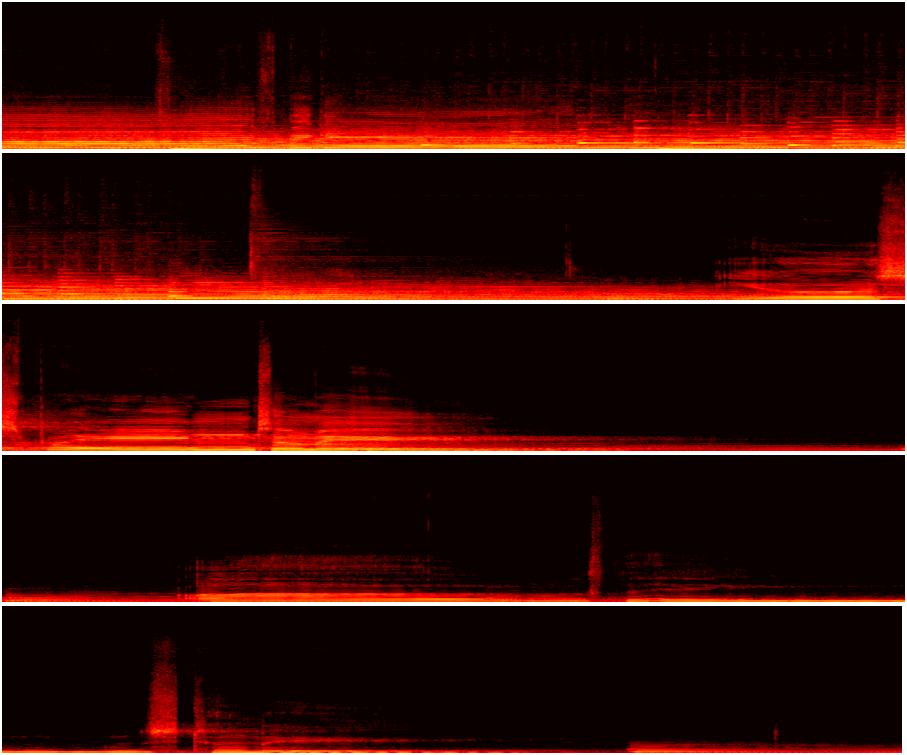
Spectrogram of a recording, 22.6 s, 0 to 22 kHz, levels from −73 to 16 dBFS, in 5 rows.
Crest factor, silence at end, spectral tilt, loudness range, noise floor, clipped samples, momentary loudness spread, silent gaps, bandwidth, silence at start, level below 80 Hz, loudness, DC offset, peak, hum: 16 dB; 0 s; -6.5 dB/octave; 12 LU; -52 dBFS; under 0.1%; 18 LU; none; 17 kHz; 0 s; -48 dBFS; -21 LUFS; 0.2%; -6 dBFS; none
